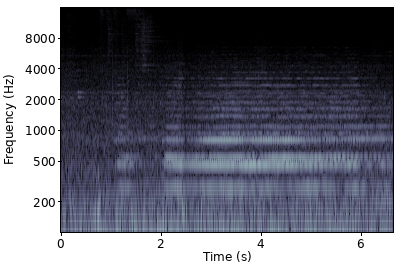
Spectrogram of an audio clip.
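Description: Diesel freight locomotive's air horn sounding one long, level blast that begins about a second in and swells, over the rumble of the train.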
